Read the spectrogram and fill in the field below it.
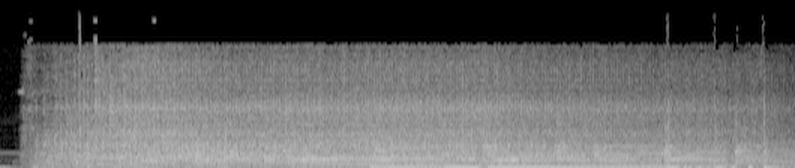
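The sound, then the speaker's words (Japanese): A Honda Insight car engine starts up and settles into a steady idle, then its pitch steps up as it revs briefly partway through, running continuously to the end with no talking. “今日のラッキーエンジンオンはホンダインサイトでした。”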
